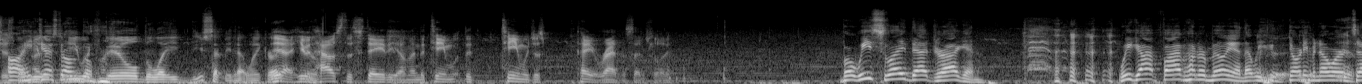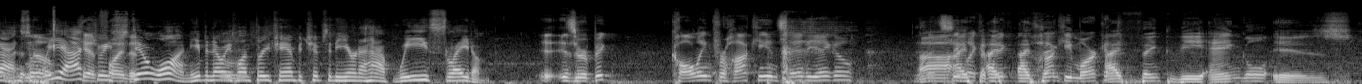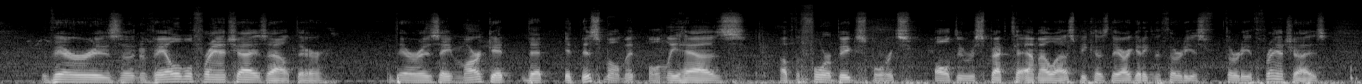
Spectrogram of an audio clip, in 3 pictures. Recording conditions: busy venue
